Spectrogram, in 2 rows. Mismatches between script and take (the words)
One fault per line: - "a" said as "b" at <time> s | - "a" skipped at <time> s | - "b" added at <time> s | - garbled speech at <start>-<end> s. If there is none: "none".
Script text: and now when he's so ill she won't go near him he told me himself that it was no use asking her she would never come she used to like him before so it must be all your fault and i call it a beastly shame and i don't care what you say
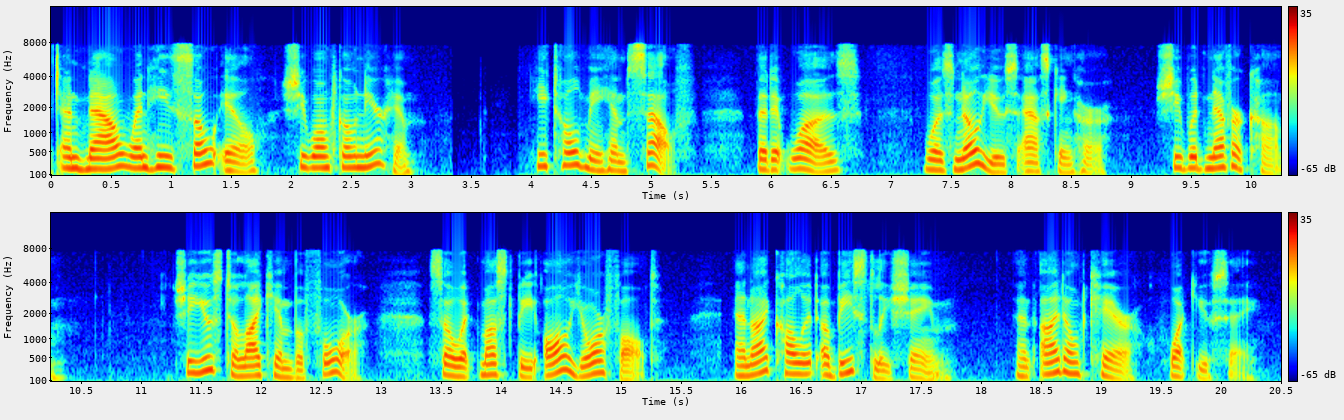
- "was" added at 7.3 s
